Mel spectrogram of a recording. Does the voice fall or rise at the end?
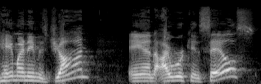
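rise. The voice rises at the end of the sentence. The speaker sounds less confident. The speaker calls it wrong. "I just don't sound as confident"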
